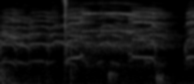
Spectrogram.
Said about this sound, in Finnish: Jahas, lokit tulivat pitämään äh, iltaseremonioitaan tänne, tänne laiturille.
